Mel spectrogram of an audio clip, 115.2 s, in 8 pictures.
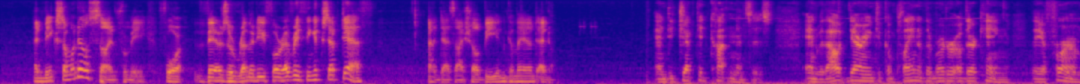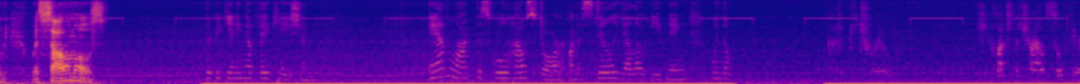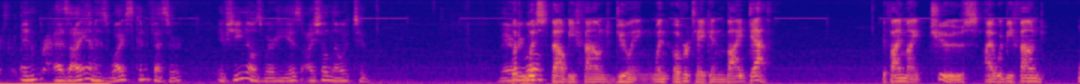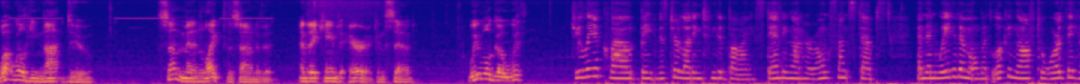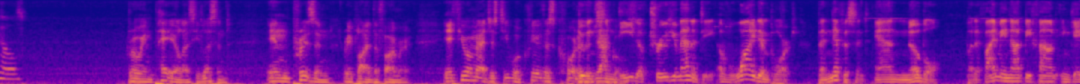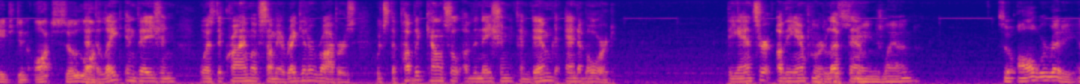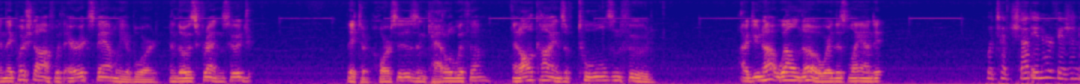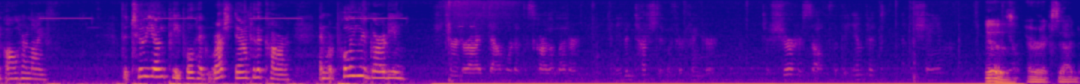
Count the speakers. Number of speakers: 9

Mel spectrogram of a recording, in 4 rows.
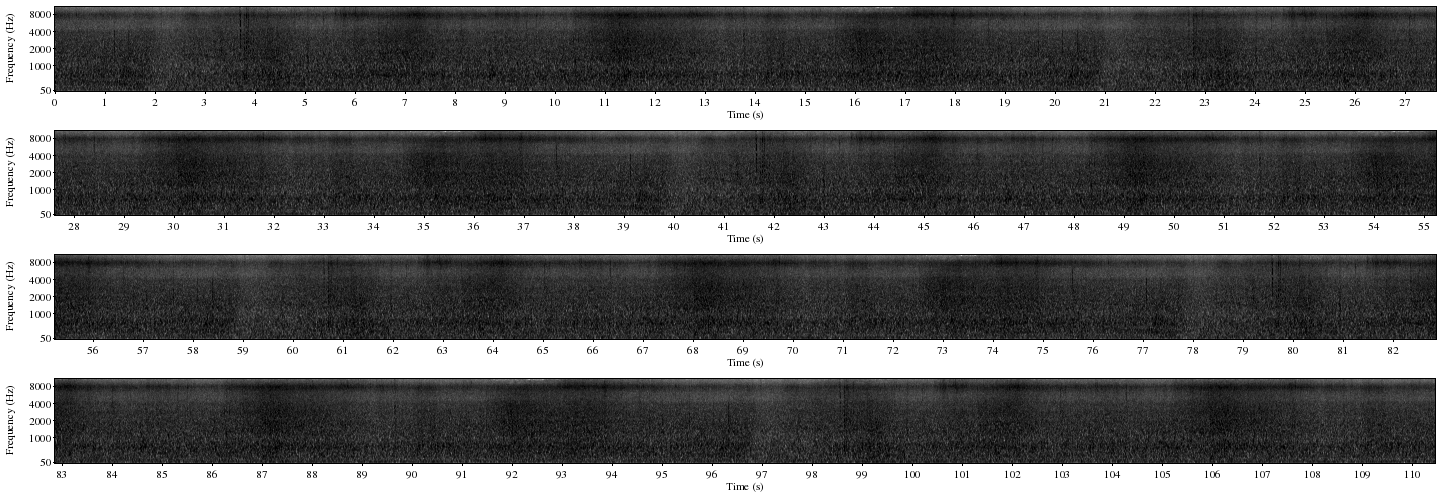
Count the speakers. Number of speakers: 0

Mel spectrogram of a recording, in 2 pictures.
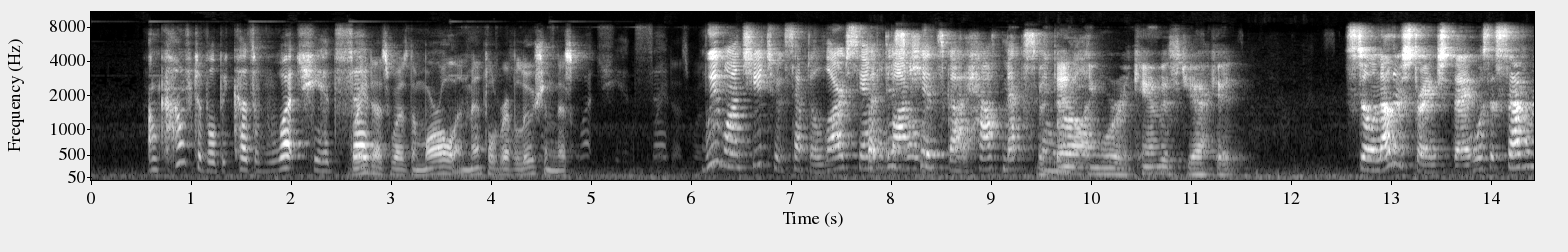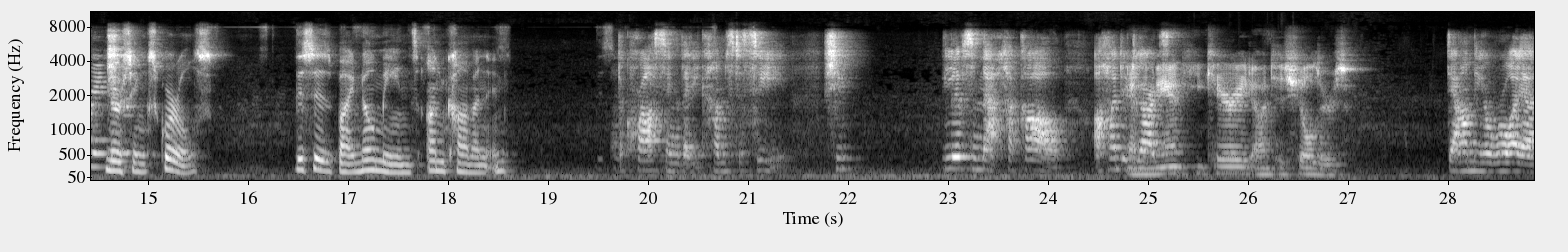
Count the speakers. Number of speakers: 7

